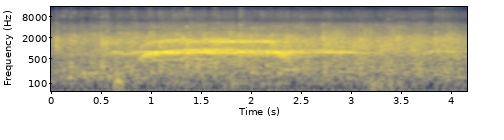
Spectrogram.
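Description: An audience claps together in a steady, dense wash of applause, sustained for the whole moment, with a faint voice or cheer rising briefly in the middle.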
